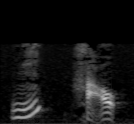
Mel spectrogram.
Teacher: if it's a third tone and a third tone next to each other, ni, hao, it changes to a second tone and a third tone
